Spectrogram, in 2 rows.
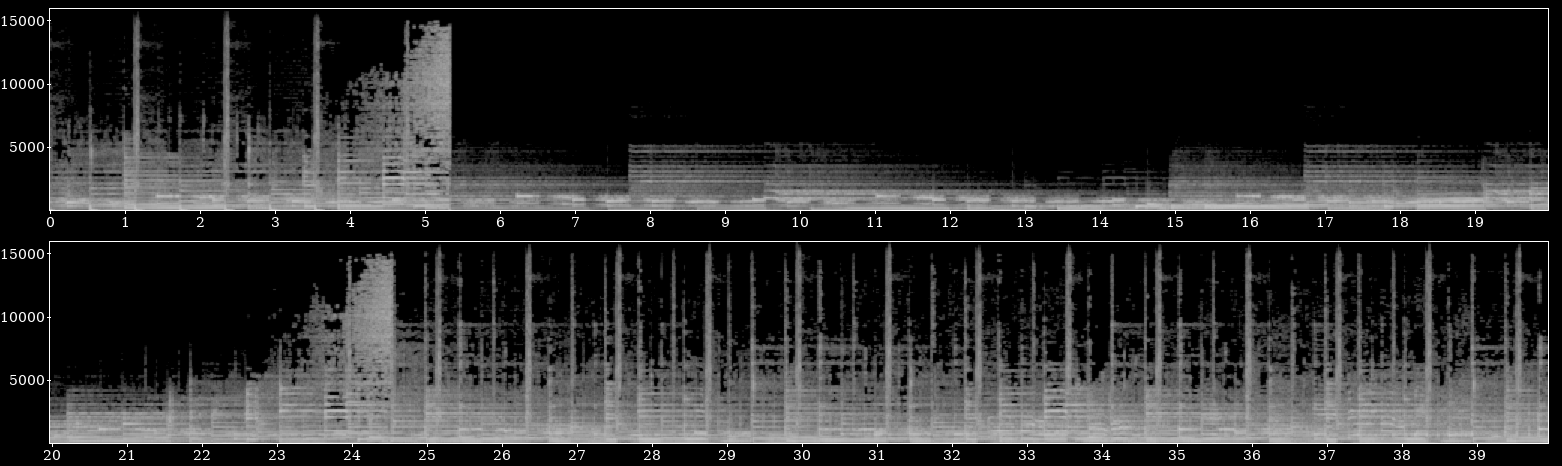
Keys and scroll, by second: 27.6 typing, 27.6 Return, 29.8-30.6 typing, 34.8-38.6 typing.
